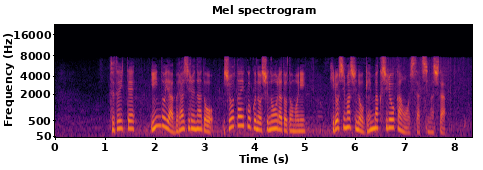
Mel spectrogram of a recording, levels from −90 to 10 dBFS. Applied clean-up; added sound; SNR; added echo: none; none; none; none.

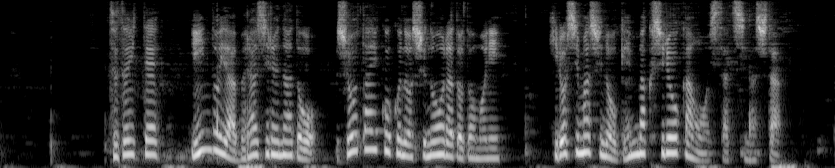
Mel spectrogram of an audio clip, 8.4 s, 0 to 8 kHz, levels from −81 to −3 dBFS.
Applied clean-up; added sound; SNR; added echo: classical method WPE with log-MMSE.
